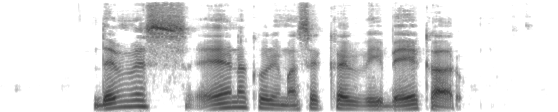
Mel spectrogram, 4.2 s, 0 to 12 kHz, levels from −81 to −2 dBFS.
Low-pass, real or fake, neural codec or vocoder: 10.8 kHz; real; none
